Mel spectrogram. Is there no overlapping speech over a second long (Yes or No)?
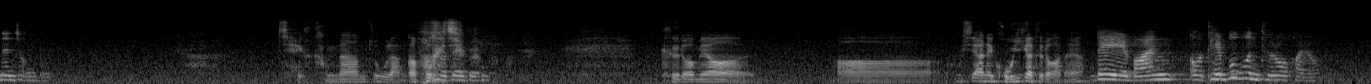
Yes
